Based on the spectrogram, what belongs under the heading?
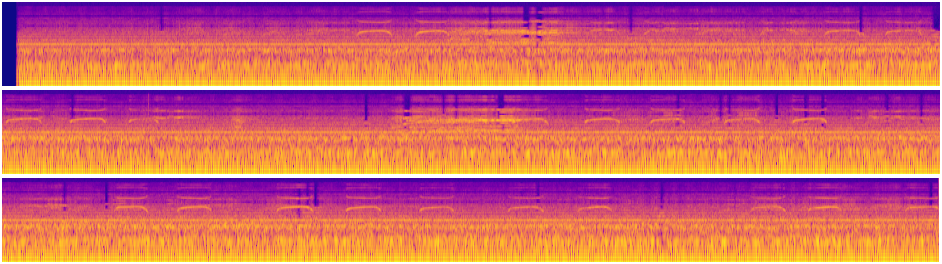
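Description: A short, high bird call repeated about two to three times a second over a steady low electrical hum, with two brief noisy bursts about two and a half and seven seconds in.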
